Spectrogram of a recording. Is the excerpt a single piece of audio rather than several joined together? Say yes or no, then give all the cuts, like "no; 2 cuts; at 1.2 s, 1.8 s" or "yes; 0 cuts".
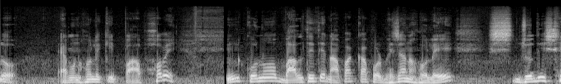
no; 1 cut; at 2.2 s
